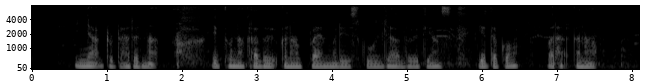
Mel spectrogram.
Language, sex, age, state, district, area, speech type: Santali, male, 18-30, West Bengal, Bankura, rural, spontaneous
